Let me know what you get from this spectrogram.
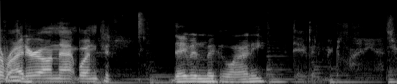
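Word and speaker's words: Michelinie: it was a kid i always pronounced it michelin which doesn't make sense even a little bit when you look at how it's spelled but hey we were from a small town we didn't know that we were gonna be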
